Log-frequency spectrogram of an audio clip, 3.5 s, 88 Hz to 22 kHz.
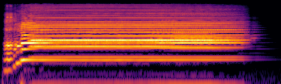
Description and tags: Harmonica Fast Rip Bend 02
I recorded a sample of a harmonica rift.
